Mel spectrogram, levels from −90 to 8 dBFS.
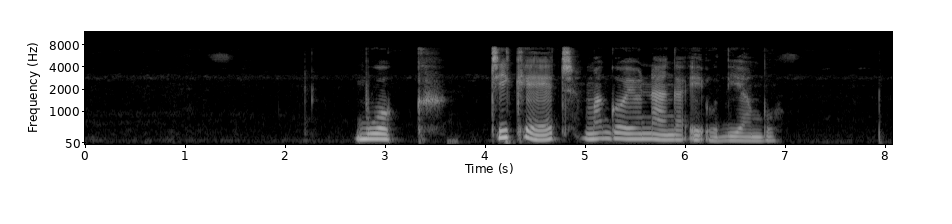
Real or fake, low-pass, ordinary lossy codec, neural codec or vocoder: real; 7.2 kHz; none; none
